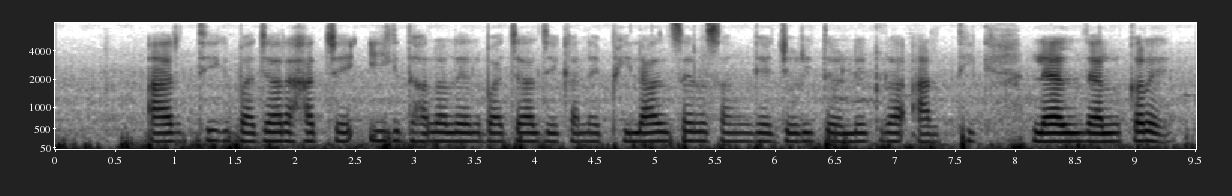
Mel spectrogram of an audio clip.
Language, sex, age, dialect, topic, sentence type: Bengali, female, 18-24, Jharkhandi, banking, statement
